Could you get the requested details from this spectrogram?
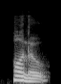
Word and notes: hollow: Indian

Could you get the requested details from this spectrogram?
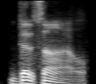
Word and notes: docile: British English

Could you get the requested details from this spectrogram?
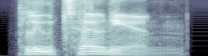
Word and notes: Plutonian: British English

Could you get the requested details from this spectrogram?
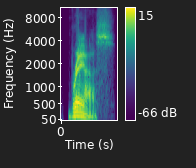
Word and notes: brass: American English

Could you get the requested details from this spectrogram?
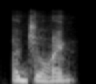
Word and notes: adjoin: Indian

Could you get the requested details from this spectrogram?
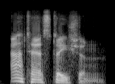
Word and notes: attestation: British English

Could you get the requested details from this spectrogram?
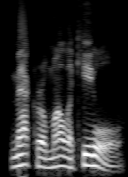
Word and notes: macromolecule: American English

